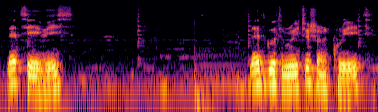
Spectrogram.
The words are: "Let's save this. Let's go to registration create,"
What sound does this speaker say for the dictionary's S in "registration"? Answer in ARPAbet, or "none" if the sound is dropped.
none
